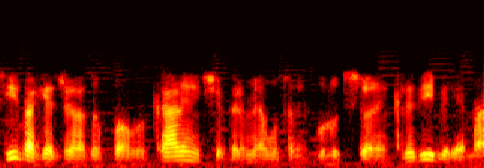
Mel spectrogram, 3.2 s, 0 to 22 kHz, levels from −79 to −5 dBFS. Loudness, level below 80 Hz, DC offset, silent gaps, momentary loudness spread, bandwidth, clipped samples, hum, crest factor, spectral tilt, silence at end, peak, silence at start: -27 LUFS; -60 dBFS; under 0.1%; none; 12 LU; 8.8 kHz; under 0.1%; none; 22 dB; -6 dB/octave; 0 s; -6 dBFS; 0 s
